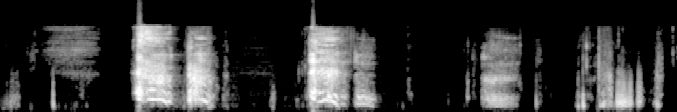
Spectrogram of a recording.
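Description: Several harsh throat clearings and coughs from a man with a cold come in short, separated bursts close to the microphone, with quiet pauses between them.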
